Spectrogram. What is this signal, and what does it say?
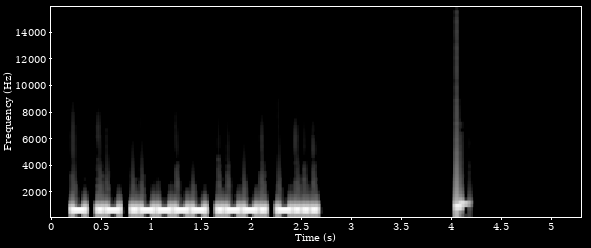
Morse code, heard as a keyed tone, about 27 wpm, 700 Hz. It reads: TA1PB
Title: Code Groups - 5 Letter:Numbers - 28wpm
